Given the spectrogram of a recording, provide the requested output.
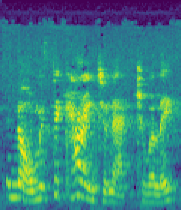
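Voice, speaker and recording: An actress playing a polite, oblivious office girl in a radio drama, gently persistent. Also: mid-range voice, expressive, fairly quick, lo-fi sound, lightly acted. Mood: politely insistent. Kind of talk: British radio drama acting.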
